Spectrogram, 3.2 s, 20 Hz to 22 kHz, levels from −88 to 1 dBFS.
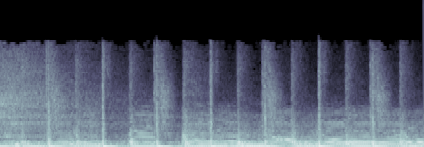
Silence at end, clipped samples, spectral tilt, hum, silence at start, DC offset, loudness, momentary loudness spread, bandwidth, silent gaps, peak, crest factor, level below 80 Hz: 0 s; under 0.1%; -6 dB/octave; none; 0 s; under 0.1%; -13 LUFS; 2 LU; 15.5 kHz; none; 0 dBFS; 10 dB; -14 dBFS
